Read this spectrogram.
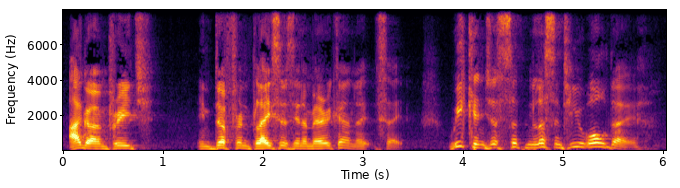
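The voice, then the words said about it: English accent. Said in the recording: “my English accent is better than their American accent”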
